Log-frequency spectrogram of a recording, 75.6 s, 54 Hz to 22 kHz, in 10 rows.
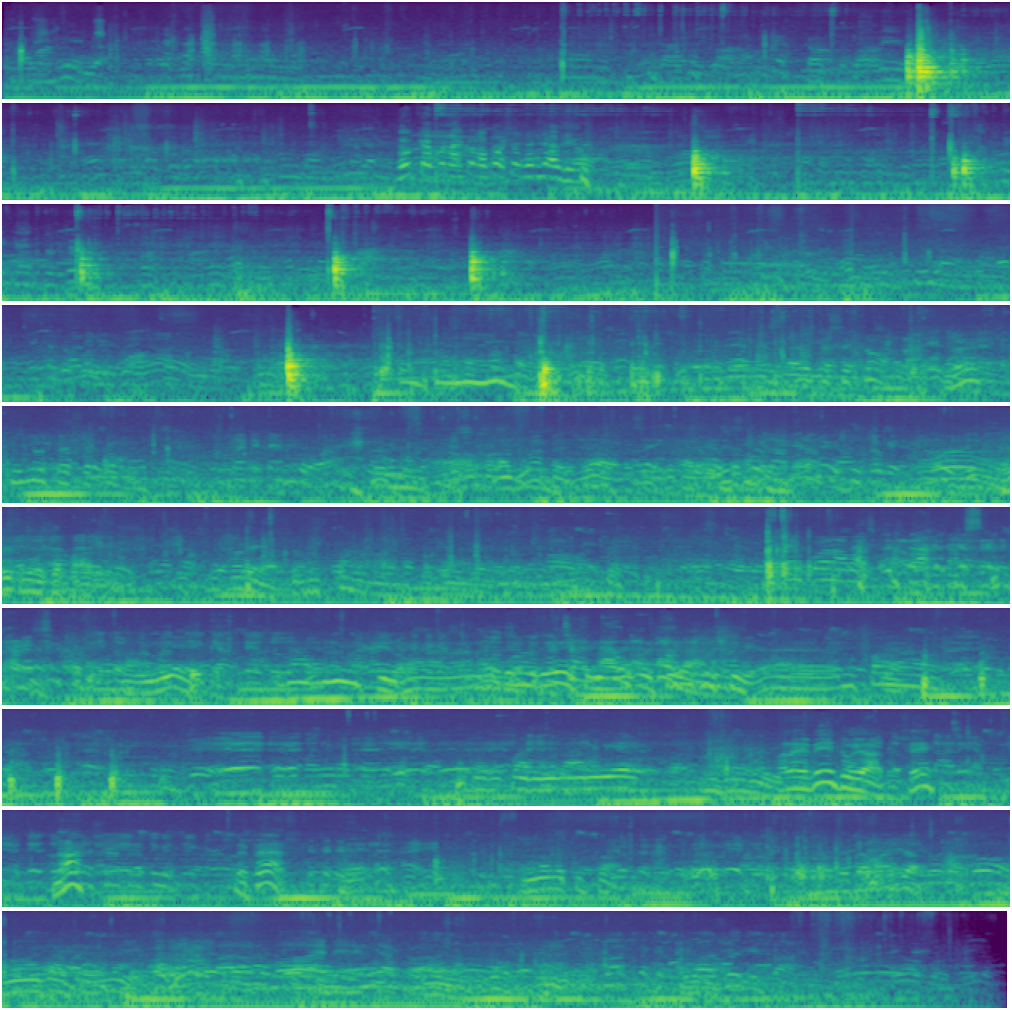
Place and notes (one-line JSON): {"title": "alto, sport arena, boule play", "date": "2009-07-25 00:28:00", "description": "regional boule competition - single sounds of metal balls hitting a wooden panel, throws and voices\nsoundmap international: social ambiences/ listen to the people in & outdoor topographic field recordings", "latitude": "44.11", "longitude": "8.00", "altitude": "650", "timezone": "Europe/Berlin"}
